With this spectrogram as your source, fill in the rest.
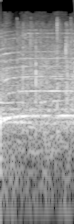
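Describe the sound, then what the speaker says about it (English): Stadium crowd at a Sacramento Republic FC versus Real Monarchs SLC soccer match applauding steadily at a distance, a diffuse wash of clapping with a thin steady tone over it. "And so now the crowd starting to applaud as they see him make his way toward the fourth official."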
